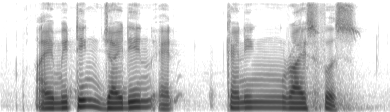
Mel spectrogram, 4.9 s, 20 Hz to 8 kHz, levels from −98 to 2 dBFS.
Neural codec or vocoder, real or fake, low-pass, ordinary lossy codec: none; real; 7.2 kHz; none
